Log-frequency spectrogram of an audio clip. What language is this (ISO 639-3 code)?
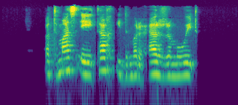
abk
